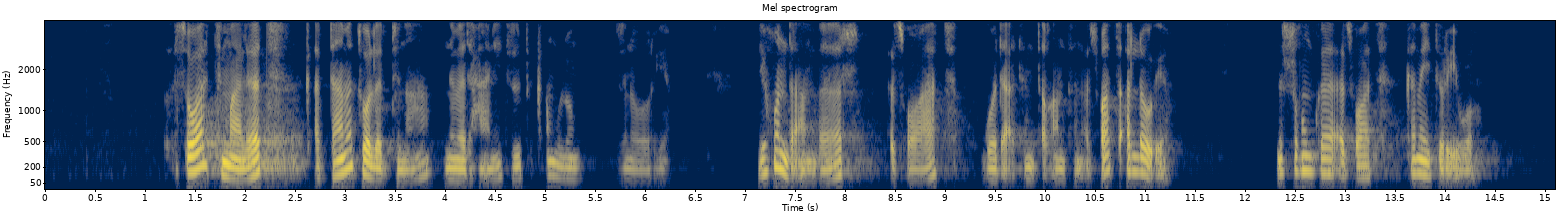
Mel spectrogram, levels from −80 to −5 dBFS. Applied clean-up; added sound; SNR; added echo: none; none; none; none.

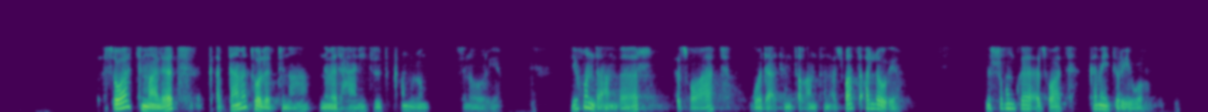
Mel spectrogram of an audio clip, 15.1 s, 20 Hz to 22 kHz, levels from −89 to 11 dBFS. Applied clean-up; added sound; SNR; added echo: neural mask model Resemble Enhance denoiser.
